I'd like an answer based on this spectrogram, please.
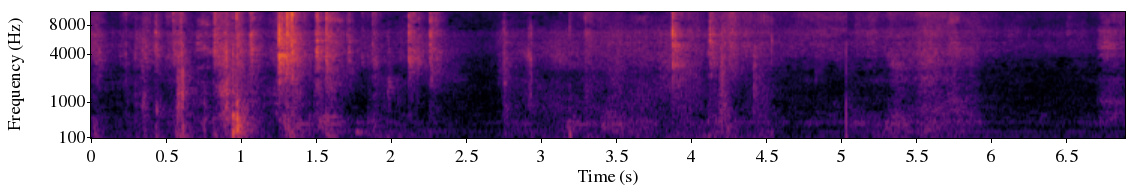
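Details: French bulldog indoors in a small room, wanting to get onto the couch: soft, short whimpering and snuffling sounds in scattered bursts, with one louder yelp-like burst early on, then quieter shuffling.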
